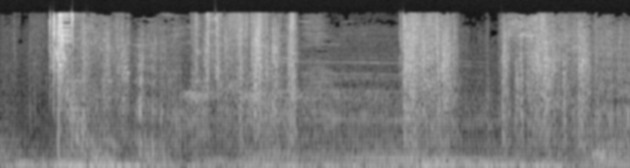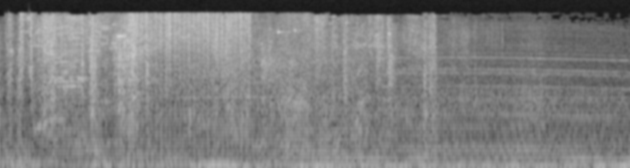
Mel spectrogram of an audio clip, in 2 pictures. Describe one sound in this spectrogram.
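An engine roars and revs as a vehicle speeds along.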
